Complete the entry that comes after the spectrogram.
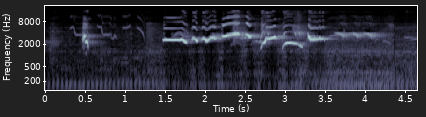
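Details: Loud gacor ngeplong song of an Oriental magpie-robin singing with beak wide open: one sharp note, a pause, then a flowing string of bright rising and falling whistles, with a low hum behind.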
